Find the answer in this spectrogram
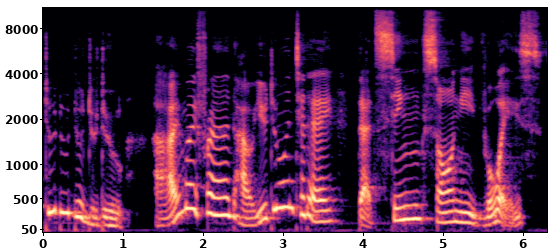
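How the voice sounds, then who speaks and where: A man hosting a solo talk show, calmly explaining ideas and slowing down to stress key points. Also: on the low side, vocal fry. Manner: calm and explanatory, with slow emphatic stretches. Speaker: podcast host and men's coach.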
